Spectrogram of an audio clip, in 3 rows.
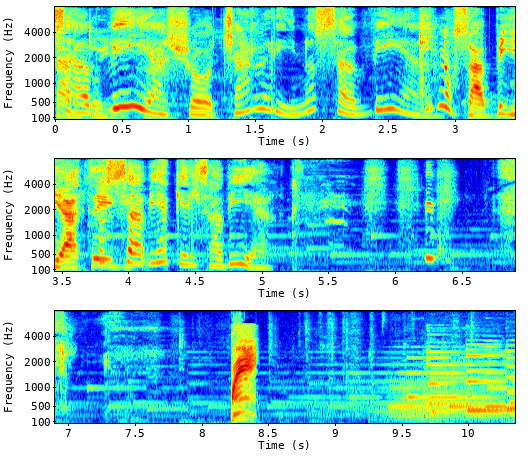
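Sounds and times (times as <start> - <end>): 
speech: 0.0 - 5.3, 8.2 - 8.6
goose honking: 8.2 - 8.4.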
